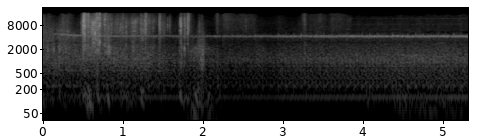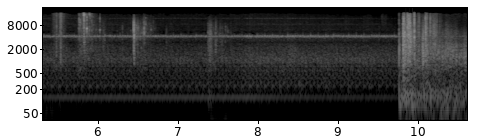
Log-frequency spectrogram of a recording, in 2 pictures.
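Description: Video game gunfire in a battle royale match: scattered sharp shots and a few louder blasts over steady background hum, with a heavier burst at the end, moderately loud and without talk.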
